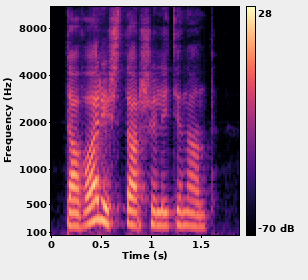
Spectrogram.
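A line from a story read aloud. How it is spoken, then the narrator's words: Stern interruption. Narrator (Russian): пытался строго остановить его полковник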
